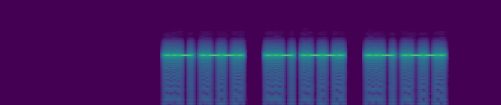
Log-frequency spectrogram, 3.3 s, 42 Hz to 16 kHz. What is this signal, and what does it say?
Morse code, heard as a keyed tone, about 50 wpm, 700 Hz. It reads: UP UP UP
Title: Top 300 Words Repeated 50wpm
